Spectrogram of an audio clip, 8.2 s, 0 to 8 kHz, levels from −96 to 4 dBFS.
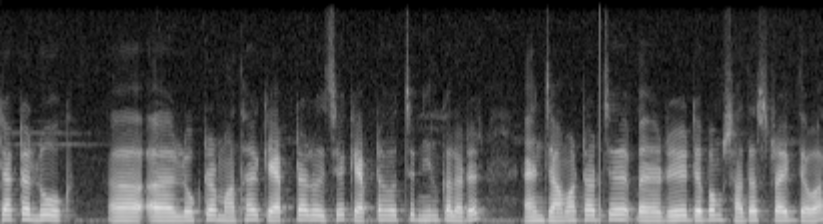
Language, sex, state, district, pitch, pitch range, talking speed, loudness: Bengali, male, West Bengal, Paschim Medinipur, 165 Hz, 155-175 Hz, 165 wpm, -17 LUFS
